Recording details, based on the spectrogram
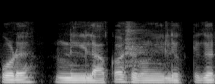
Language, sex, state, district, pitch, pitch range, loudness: Bengali, male, West Bengal, Malda, 100 Hz, 100-105 Hz, -16 LUFS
